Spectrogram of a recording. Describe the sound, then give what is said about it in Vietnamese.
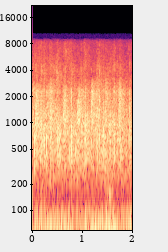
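Audience applause at a lively show as a crowd welcomes a participant, dense steady clapping that holds at an even, fairly soft level from start to finish. “Vỗ tay hoan nghênh cho người bạn này.”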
